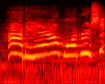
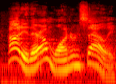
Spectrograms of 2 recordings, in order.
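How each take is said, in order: First: It is said in a high falsetto voice. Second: It is said in a normal voice.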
